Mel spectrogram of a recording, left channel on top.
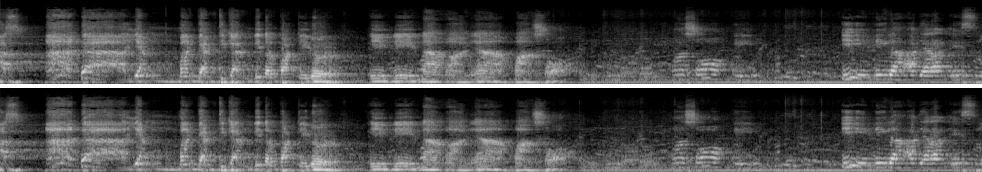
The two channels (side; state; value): both; normal; correlation 0.69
